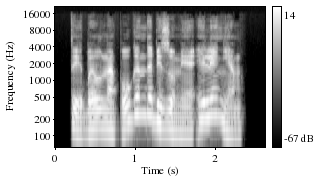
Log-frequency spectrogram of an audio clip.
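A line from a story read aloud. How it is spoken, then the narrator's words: Snide, kitten. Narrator (Russian): ехидно спросил котенок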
